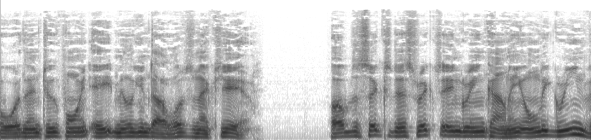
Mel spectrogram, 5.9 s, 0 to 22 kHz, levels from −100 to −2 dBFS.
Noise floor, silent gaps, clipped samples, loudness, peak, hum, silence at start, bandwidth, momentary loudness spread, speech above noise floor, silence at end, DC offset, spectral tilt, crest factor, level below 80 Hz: -73 dBFS; none; under 0.1%; -24 LUFS; -10 dBFS; none; 0 s; 16 kHz; 5 LU; 49 dB; 0 s; under 0.1%; -7 dB/octave; 12 dB; -54 dBFS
